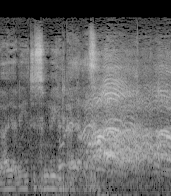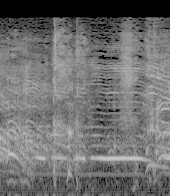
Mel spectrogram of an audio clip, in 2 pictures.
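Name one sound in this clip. A middle-aged man recites loudly and with emotion into a microphone, heard through loudspeakers outdoors.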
